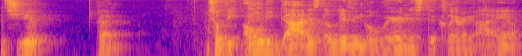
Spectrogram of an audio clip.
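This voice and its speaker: A man's animated, somewhat breathy voice, fairly low in pitch, with lively intonation, long, frequent pauses and audible room echo. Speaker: spiritual teacher. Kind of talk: livestream talk. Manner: fast.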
